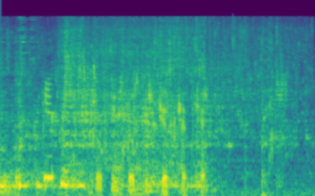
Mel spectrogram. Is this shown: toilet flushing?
yes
